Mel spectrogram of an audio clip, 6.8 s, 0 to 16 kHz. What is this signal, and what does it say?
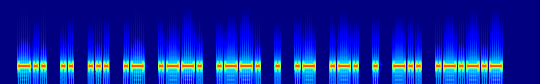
Morse code, heard as a keyed tone, about 25 wpm, spaced as for 22 wpm, 700 Hz. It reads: DISAPPEARED.
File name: Pinocchio / Pinocchio ch7 18 25 ik1hge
